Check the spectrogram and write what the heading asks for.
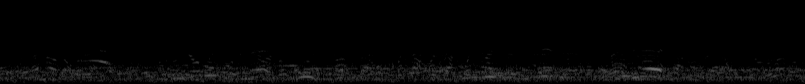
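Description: Faint, distant chatter of many voices from players and spectators around the pitch, with one louder call about six and a half seconds in.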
